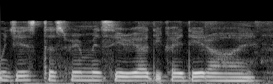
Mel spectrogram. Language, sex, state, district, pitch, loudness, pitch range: Hindi, female, Arunachal Pradesh, Papum Pare, 180 Hz, -15 LUFS, 175-190 Hz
